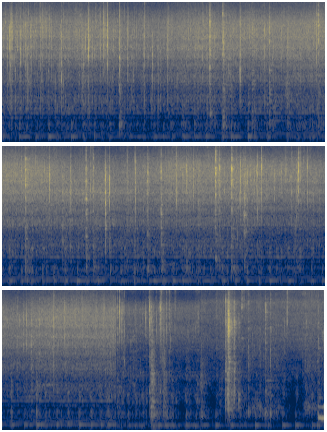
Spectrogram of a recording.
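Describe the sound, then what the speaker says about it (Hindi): Rice kachri fry in a pan with steady, close sizzling and occasional stirring scrapes, a constant hiss that briefly thins out near the end; no voices. "हम इन्हें अच्छे से भून लेते हैं।"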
